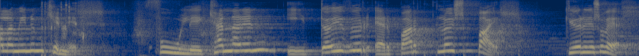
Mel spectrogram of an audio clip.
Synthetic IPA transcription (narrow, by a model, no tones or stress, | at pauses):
lamiːnʏmcʰɪnːɪ̰ɾ̥ | fuːlɪcʰɛnːaɾɪnit̪œːɥvʏɾɛɾpaɾt̪nlœɥspa̰ːjɾ̥ | cœːɾɪðɛsɔvɛːl̥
